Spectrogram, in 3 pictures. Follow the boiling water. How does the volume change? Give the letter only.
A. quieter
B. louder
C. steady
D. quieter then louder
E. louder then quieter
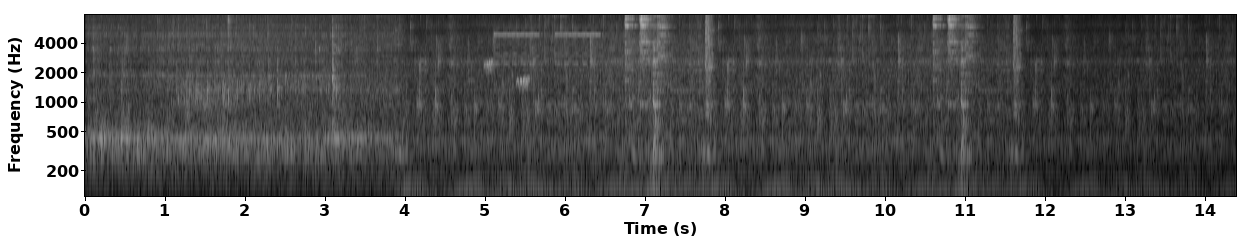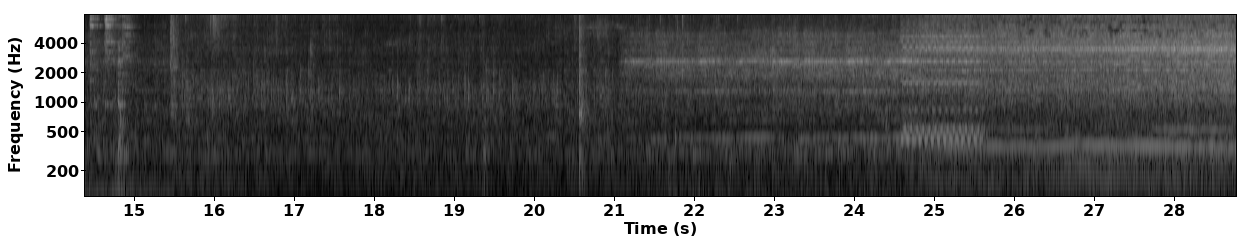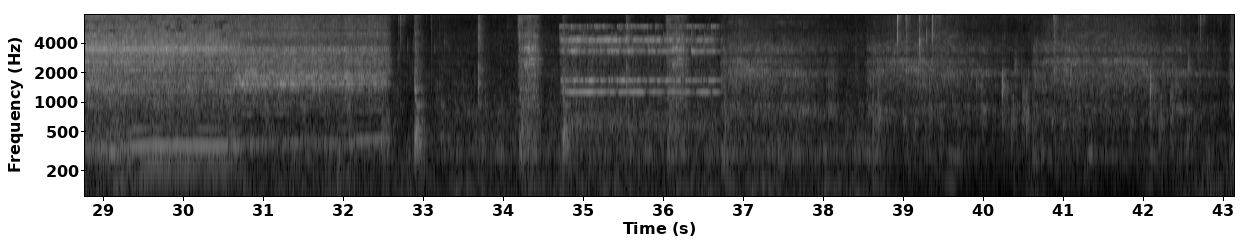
A.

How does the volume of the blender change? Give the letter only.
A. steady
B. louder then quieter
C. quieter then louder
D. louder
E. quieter
B.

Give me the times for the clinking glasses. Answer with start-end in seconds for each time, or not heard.
38.9-39.5.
